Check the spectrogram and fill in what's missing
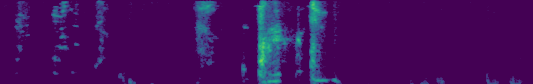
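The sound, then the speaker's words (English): Two short, harsh dry coughs in quick succession, loud and breathy, with faint murmured sounds before and after; a random cough that is a side effect of medication. “It's just a dry cough from my meds.”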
